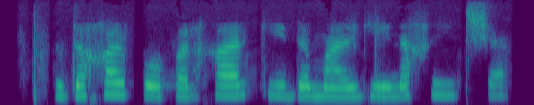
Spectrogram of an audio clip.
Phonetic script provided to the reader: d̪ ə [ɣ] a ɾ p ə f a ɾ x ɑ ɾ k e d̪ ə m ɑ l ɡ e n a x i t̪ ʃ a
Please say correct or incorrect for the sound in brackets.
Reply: incorrect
